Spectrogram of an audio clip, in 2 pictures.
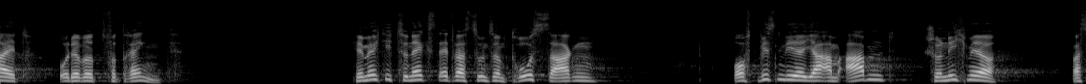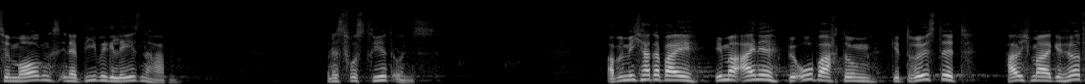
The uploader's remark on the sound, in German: Die Predigt aus dem Gottesdienst. Der EvangelischenGesamtkirchengemeinde Marschalkenzimmer-Weiden.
